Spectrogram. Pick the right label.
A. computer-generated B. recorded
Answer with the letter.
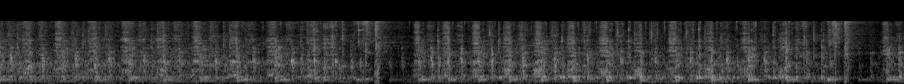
B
